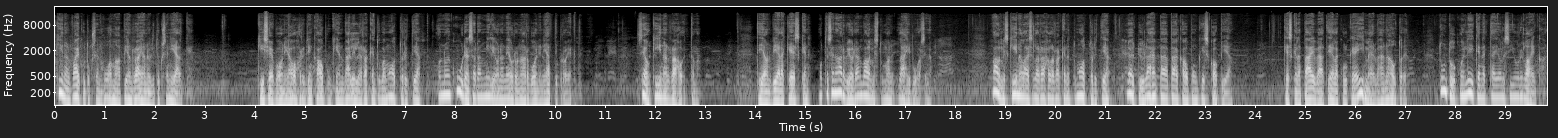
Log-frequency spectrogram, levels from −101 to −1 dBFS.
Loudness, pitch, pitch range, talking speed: -21 LUFS, 125 Hz, 115-145 Hz, 115 wpm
